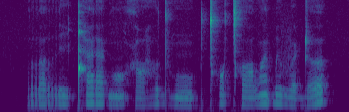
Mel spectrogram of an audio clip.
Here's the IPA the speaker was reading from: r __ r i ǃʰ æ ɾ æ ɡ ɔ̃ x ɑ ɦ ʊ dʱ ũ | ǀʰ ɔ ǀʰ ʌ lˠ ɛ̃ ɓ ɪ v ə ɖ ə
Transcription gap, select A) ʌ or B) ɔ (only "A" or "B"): A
